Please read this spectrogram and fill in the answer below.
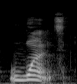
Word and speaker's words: weren't: Faites attention, la prononciation de were not en forme contractée, ça donne weren't.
